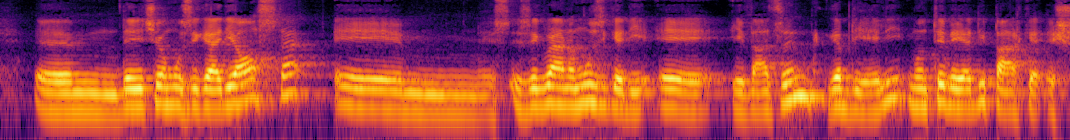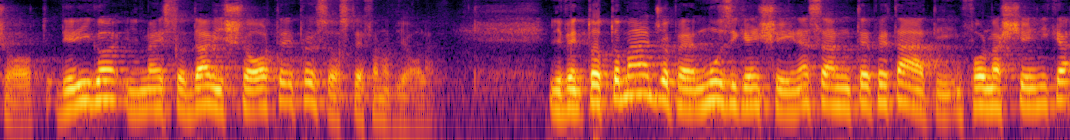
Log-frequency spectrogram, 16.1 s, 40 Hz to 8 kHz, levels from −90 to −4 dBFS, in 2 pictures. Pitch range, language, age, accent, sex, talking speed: 130-165 Hz, Italian, 50-69, native, male, 140 wpm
